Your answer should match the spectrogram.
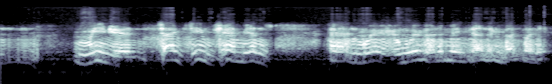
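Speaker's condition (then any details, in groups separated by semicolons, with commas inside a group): Throat cancer; survivor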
